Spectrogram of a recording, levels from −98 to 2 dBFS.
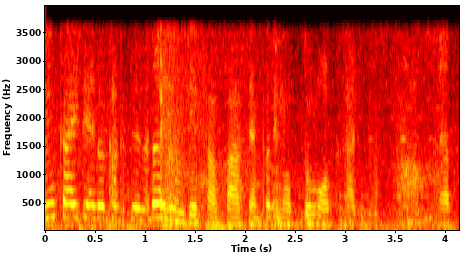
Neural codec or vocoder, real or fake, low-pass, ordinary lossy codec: codec, 24 kHz, 0.9 kbps, WavTokenizer, medium speech release version 2; fake; 3.6 kHz; none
